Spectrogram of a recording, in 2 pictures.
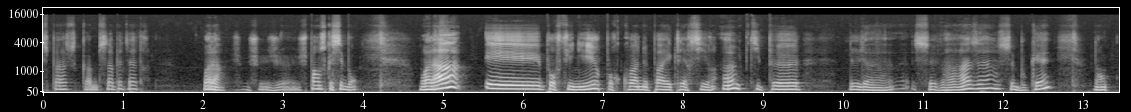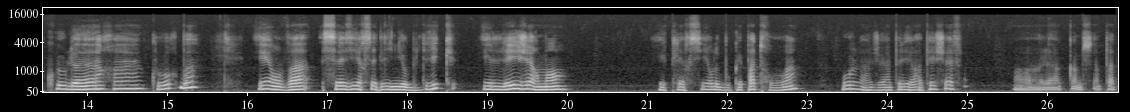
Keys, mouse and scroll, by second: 1.1 click, 2.4 ctrl+scroll up 2, 7.4 click, 13.8 click, 15.0 click, 17.7-22.6 drag, 24.0-25.4 drag.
